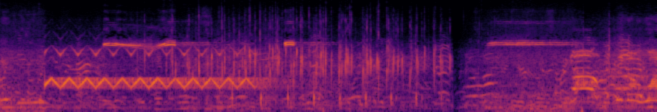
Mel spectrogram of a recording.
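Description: Voices calling out across a soccer field during play. A high warbling tone rises and falls quickly, about four times a second, from about half a second in until about three seconds. The sound drops out abruptly for a moment at about five and a half seconds.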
